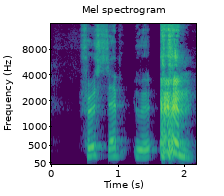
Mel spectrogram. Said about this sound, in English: First step, I'm going to clear my throat.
